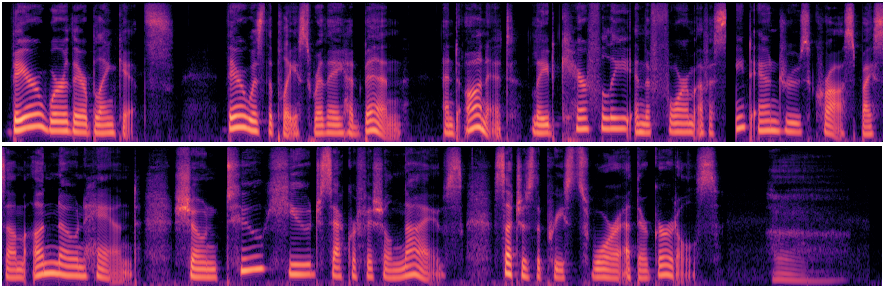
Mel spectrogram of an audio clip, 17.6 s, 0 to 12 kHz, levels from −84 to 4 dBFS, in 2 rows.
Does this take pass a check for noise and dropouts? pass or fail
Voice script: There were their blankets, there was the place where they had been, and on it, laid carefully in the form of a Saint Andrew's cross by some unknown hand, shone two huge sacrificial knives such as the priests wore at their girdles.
fail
